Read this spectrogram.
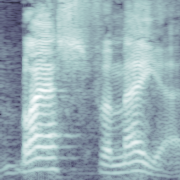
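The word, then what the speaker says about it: blasphemia (βλασφημία): Actually, it's pronounced blasphemia is what it's pronounced.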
